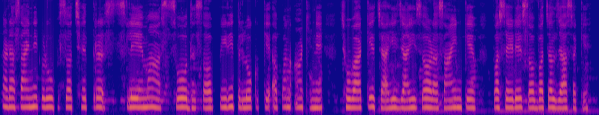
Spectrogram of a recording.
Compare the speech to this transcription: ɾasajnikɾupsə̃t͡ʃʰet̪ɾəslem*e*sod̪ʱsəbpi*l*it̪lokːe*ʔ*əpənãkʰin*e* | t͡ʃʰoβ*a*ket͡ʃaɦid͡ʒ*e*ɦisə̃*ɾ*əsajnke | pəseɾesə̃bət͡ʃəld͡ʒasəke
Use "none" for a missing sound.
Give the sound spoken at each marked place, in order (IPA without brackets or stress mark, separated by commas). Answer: a, ɾ, ʔ, e, a, a, ɾ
